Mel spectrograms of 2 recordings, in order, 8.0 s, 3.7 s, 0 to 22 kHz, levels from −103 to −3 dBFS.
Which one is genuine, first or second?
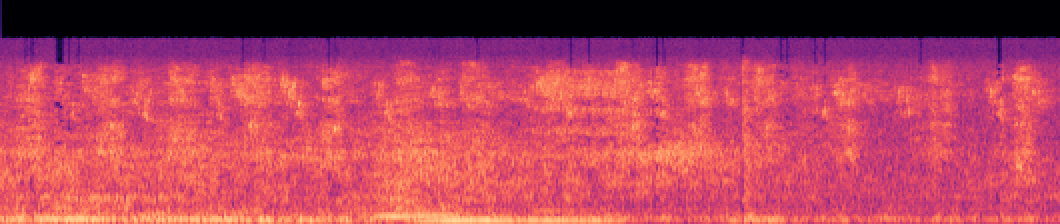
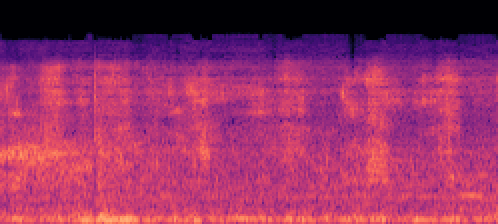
first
